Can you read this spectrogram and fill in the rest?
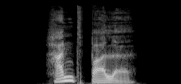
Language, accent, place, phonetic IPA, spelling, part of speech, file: German, Germany, Berlin, [ˈhantˌbalə], Handballe, noun, De-Handballe.ogg
- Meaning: dative singular of Handball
